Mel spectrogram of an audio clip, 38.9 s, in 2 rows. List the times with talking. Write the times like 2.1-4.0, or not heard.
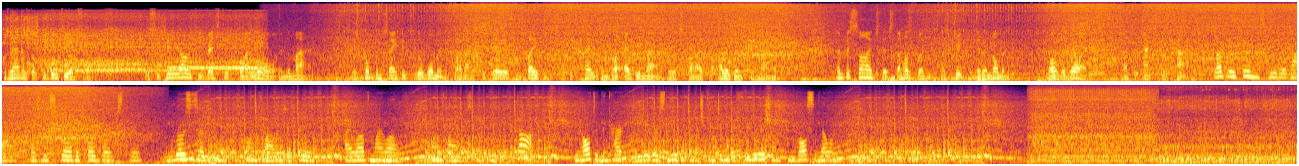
0.0-32.2.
